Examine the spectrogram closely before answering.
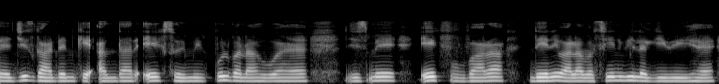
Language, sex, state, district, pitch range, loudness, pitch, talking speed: Hindi, male, Bihar, Sitamarhi, 155-175 Hz, -17 LUFS, 160 Hz, 150 wpm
